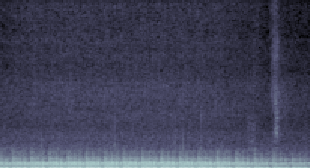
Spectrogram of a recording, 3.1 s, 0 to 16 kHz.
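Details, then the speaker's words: 2026 Ram with factory muffler removed via C&L delete kit and Borla muffler fitted, idling: nice toned exhaust burble, steady pulses, no rasp or crackle, about 40% louder than the Pro XS, clearly not stock but not outrageous; normal aftermarket idle. "nice and toned at idle. It does not have any rasp or any cackle, but it's got probably 40% more volume than the Pro XS did. Just enough where you can actually hear it. You can tell it's not a stock exhaust, but it's not outrageous."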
